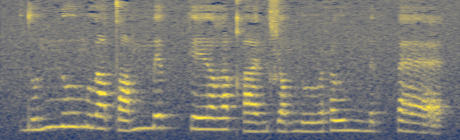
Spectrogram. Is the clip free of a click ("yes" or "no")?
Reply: yes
